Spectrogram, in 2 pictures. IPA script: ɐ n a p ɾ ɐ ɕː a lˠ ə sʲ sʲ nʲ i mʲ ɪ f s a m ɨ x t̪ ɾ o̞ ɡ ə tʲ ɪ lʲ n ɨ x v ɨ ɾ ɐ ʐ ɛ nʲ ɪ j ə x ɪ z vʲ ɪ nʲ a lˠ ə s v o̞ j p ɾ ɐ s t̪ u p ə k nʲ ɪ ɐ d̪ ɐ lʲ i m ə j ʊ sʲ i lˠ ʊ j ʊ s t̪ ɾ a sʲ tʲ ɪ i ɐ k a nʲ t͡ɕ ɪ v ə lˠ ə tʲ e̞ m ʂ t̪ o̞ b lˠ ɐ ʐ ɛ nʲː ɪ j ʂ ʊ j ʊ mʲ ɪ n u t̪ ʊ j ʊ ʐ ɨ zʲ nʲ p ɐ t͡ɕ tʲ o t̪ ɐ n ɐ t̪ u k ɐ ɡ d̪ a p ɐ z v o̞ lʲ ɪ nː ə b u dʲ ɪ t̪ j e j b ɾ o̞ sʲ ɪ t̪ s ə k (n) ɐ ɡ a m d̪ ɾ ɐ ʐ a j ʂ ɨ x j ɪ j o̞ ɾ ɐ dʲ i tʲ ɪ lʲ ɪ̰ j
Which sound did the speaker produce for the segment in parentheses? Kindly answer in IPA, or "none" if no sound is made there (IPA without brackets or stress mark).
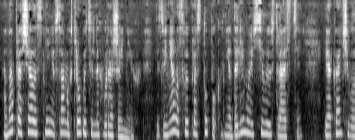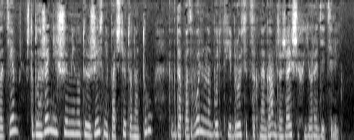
n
